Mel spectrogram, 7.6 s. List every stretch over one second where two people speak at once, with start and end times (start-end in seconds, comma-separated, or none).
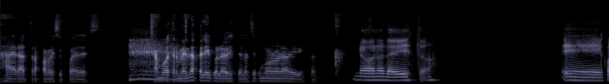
none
